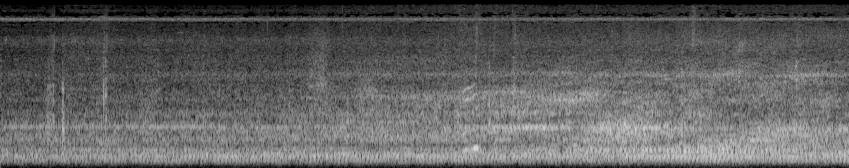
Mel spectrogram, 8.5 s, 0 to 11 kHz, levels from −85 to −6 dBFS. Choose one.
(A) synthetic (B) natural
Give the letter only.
B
